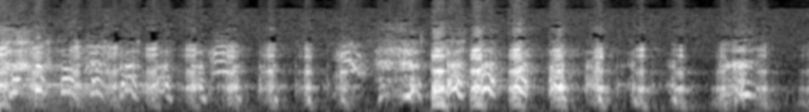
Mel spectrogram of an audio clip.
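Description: A boy laughs happily.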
